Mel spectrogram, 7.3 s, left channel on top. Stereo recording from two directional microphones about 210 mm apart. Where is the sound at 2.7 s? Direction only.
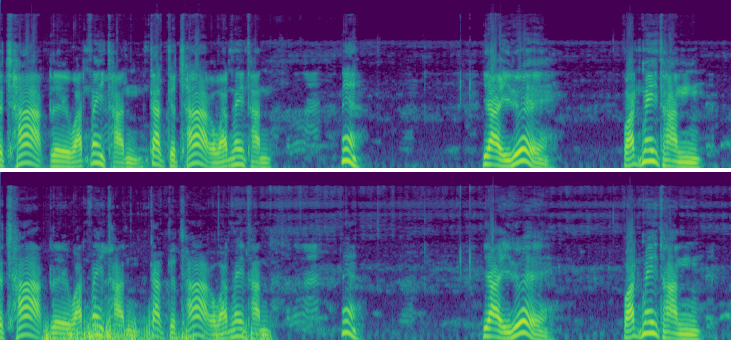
40° right (ahead or behind).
